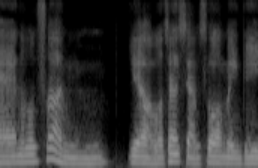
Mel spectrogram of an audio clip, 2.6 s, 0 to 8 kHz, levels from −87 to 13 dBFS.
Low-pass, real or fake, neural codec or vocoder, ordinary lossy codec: none; fake; codec, 16 kHz, 1 kbps, FreqCodec, smaller model; none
